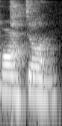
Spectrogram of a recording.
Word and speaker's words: pardon: The last two words, the D-O-N. I think you're saying dim, like D-E-N. So pardon. Pardon.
